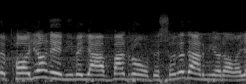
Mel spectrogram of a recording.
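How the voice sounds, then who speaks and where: Against noticeable background noise, a man talks at a very fast pace. His pitch is extremely high, with ordinary pitch variation. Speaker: football commentator. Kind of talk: live commentary.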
